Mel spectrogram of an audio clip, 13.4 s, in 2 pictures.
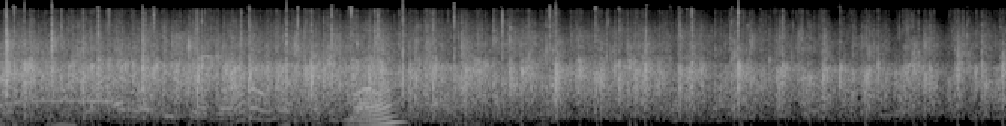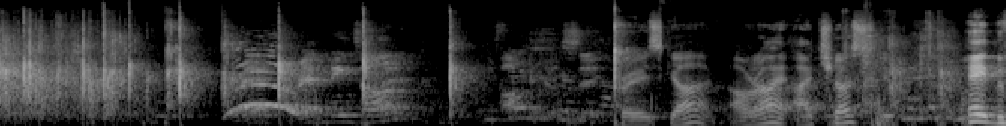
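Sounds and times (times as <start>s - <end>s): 
audience applause: 0.0s - 8.8s, 12.5s - 13.4s
speech: 2.4s - 2.8s, 11.1s - 13.4s.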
